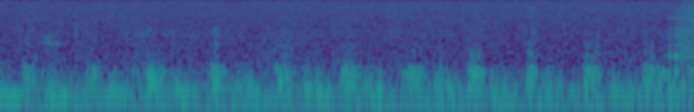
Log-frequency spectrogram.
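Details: Domestic cat purring indoors in the evening among Gaia's kittens, a long-haired tabby's litter, during play and leg massages; a soft, low rumbling purr pulsing in steady breaths about once a second, with faint room noise.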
